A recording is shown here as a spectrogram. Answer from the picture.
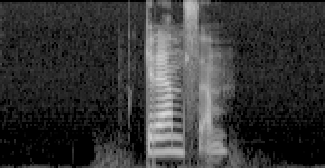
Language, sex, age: Swedish, female, 18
